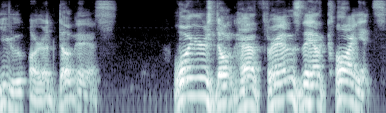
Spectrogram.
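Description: A man does a put-on character voice in a fairly high pitch at a very slow pace. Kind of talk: comedy ventriloquist routine. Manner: gruff, insulting.

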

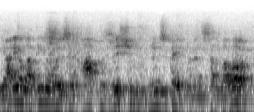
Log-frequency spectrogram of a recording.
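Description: Amid noticeable background noise and audible room echo, a man speaks with an American accent. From Brooklyn, New York. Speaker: poet. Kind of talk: poetry reading to a live audience, between chatty introductions. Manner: intense, rhythmic, declamatory delivery of dense imagery; wry, humorous between poems. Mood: earnest, politically charged. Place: hall. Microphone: podium.

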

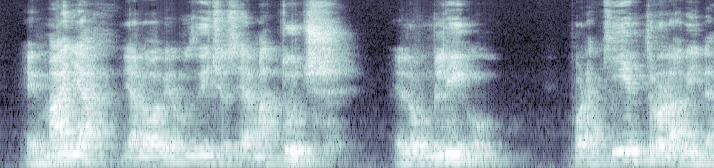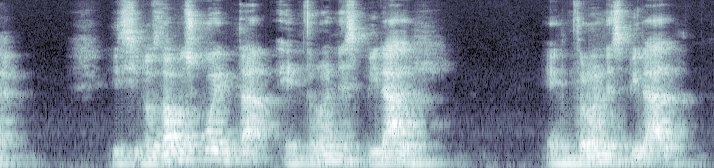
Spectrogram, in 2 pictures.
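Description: Amid audible room echo, a man speaks at a fairly slow pace with ordinary pitch variation. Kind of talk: explanatory talk to camera. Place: studio.

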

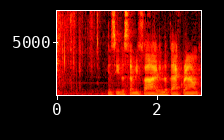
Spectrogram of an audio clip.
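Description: The speech moves at a fairly slow pace. Light background noise can be heard. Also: man. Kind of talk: show-and-tell commentary. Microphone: phone near.

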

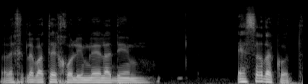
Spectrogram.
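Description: This man has a fairly low pitch and a dark, mellow tone, speaking at a moderate pace with fairly even intonation. The sound is dry with no echo, and the background is quiet. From kibbutz in northern Israel, born in South Africa. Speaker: professional football goalkeeper; interview guest. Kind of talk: interview. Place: studio. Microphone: studio mic.

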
